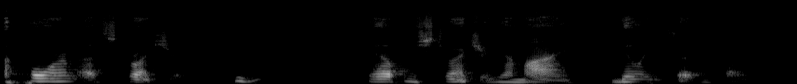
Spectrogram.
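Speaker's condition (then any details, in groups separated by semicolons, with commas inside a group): Speech impediment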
